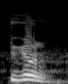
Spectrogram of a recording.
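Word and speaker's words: tune: Twin ट्यून twin नहीं twin. ट्यून हो गया।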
